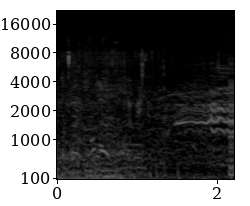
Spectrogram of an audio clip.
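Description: A horse neighing near the end: a high held note that starts to fall and waver. Men's voices come before it.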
